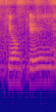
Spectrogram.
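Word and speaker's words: kiln: do you pronounce that Kil k i l n Kil K okay so this is uh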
